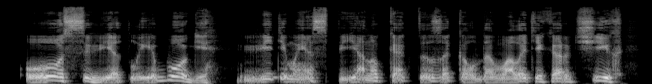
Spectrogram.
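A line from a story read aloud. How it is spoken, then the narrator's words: Groaning. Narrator (Russian): простонал Парацельс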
